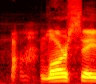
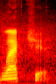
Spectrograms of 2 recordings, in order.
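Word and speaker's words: Larcei: If you look at it in Japanese, which I played because Fire Emblem 6 never came to the States. So her name is Fa. Larse is Lache. Lache.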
